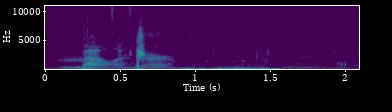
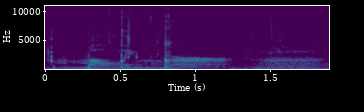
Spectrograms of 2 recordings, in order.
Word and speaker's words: malinger: It was minger. Oh my god, I said that wrong. Malinger.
